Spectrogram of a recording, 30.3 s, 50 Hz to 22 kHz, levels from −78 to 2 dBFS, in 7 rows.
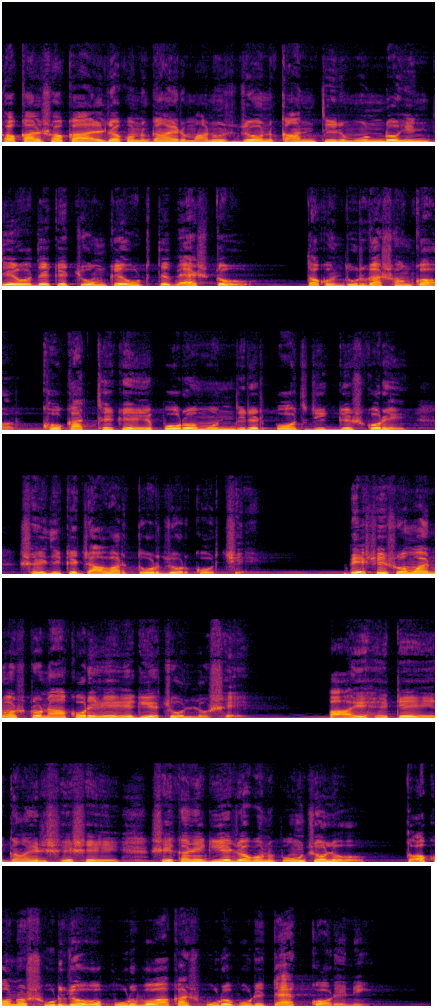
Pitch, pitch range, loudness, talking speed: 190 Hz, 150-210 Hz, -14 LUFS, 95 wpm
